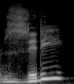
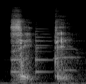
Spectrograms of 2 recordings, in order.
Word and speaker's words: ziti: Ziti? It can't be called ziti. How do you say it? Zitti. Zitti is how it is said in Italian.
